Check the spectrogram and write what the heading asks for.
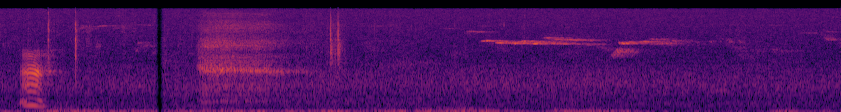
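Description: A few faint clicks from the push button of a handlebar LED bike light as it is switched into its bright beam, over steady outdoor background noise. A brief rush of noise comes about a second and a half in, and a few high bird chirps about four seconds in.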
